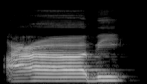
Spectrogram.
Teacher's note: عین حلق کے درمیان والے حصے سے ادا ہوگا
